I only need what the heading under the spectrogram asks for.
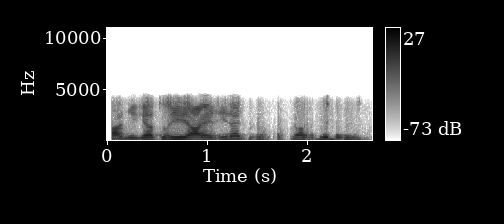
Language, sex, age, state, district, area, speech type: Punjabi, male, 30-45, Punjab, Ludhiana, rural, conversation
